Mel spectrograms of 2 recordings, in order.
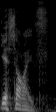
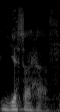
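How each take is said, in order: First: The words 'I have' are contracted to 'I've'. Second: The words 'I have' are said in full. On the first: The speaker calls it wrong. "you don't never say" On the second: The speaker calls it right.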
